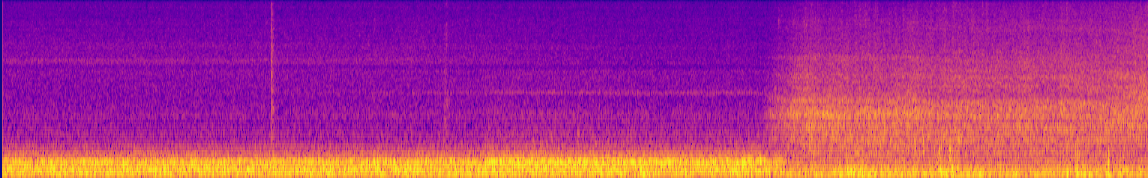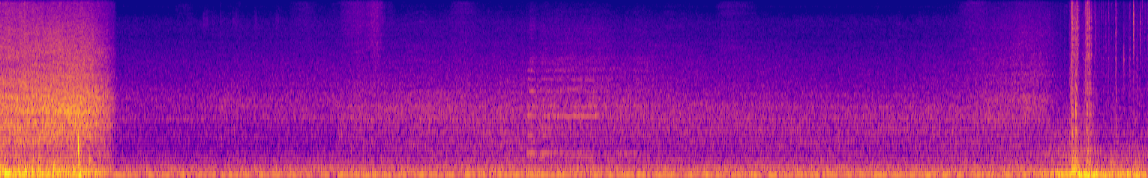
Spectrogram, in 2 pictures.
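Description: Steady low rumble of airliner cabin noise in flight for about the first ten seconds. Then a brighter rushing road and wind noise inside a car at highway speed for about six seconds. It cuts off suddenly to a much quieter steady ride noise.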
